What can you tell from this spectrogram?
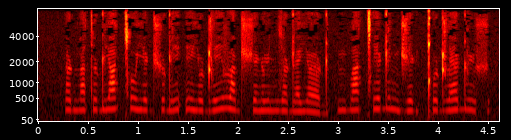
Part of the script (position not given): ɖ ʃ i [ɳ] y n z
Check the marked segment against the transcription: correct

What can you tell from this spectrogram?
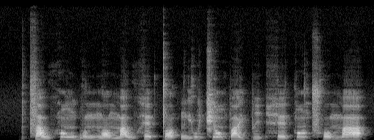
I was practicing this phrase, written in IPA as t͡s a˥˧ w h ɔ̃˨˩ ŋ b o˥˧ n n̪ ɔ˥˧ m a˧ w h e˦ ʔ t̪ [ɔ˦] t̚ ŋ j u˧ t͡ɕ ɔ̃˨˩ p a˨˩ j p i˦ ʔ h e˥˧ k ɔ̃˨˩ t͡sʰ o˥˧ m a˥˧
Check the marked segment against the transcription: correct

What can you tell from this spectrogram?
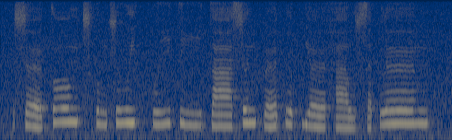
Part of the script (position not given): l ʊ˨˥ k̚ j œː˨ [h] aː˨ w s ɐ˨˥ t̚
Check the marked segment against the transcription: correct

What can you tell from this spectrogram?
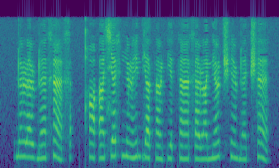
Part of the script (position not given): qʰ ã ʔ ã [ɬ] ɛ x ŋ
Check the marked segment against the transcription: incorrect: ɕ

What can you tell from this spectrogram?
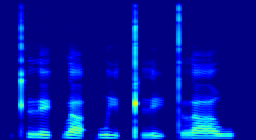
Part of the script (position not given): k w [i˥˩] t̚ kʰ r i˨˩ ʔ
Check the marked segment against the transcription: incorrect: i˨˩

